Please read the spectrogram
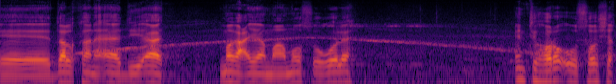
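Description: A siren wailing faintly in the background under a man's speech, sliding slowly up in pitch and then back down over about four seconds.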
